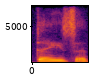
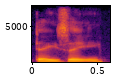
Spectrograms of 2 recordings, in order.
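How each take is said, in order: First: The final letter is said as 'zed'. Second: The final letter is said as 'zee'. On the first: "it's pronounced DayZ" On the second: "the Americans can say DayZ because that's how they pronounce Z"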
